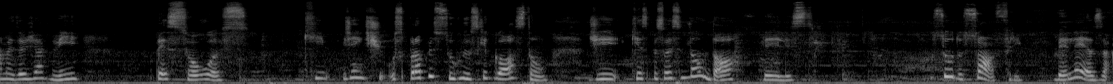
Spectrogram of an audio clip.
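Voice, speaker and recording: A woman's voice: on the high side, slight background noise. Emphatic Brazilian woman vlogger. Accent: Brazilian Portuguese. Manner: emphatic, talks straight to viewers, repeats questions. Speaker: vlogger voicing her deaf partner's signing. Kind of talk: casual opinion vlog.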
